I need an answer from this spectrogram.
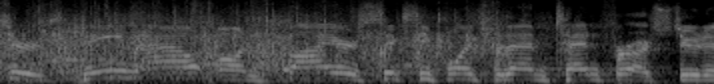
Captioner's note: cheers and applause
